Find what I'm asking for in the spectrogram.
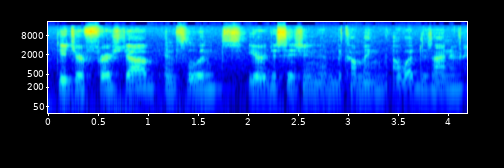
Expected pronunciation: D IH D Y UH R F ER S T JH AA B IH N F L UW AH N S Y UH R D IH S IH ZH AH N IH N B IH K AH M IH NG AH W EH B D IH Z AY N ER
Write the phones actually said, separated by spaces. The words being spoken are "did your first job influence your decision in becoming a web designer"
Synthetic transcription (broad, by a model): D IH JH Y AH R F ER S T JH AA B IH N F L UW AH N S Y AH R D IH S IH ZH AH N IH N B IH K AH M IH NG AH W EH B D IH Z AY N ER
